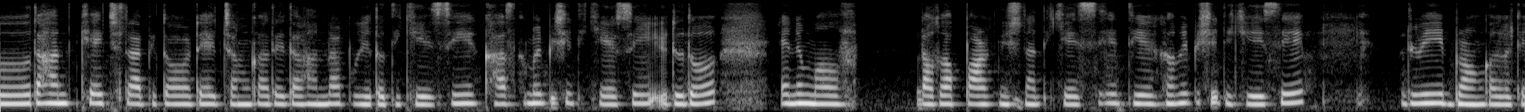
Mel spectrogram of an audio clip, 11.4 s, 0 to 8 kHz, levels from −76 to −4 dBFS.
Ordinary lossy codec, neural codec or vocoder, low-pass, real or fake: none; codec, 16 kHz, 4 kbps, X-Codec, HuBERT features, trained on balanced general audio; 7.2 kHz; fake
